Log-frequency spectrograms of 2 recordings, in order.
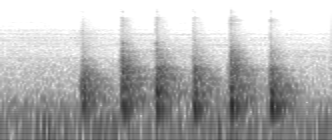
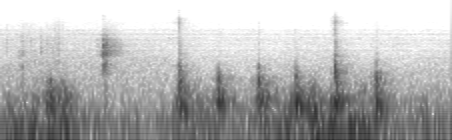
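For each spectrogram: First: Six quick knocks on a bare van panel give a low, boomy, drummy ring, typical of undamped sheet metal. Second: Eight dull, low knocks that die almost at once: a van panel deadened by a bitumen damping mat.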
